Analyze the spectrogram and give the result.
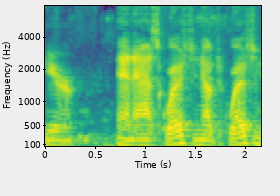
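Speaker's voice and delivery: normal talking voice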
